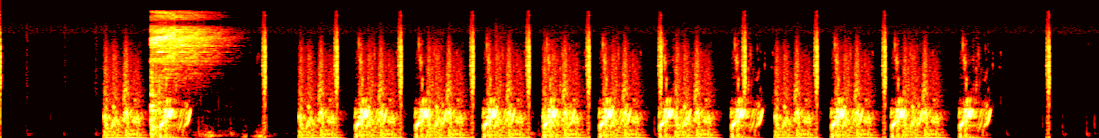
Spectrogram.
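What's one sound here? Glass potion bottles clink, one after another, as they are dropped on a floor.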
